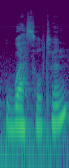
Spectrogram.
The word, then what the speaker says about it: Weselton: of Wesselton, Thank you for saying it.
